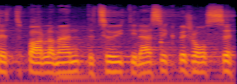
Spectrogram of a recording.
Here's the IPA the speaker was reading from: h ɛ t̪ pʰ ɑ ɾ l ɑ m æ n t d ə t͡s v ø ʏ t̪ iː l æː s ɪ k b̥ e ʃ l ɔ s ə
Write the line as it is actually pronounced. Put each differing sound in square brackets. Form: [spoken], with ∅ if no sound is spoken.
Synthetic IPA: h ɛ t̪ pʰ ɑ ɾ l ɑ m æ n t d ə t͡s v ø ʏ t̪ [i] l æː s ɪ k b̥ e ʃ l ɔ s ə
